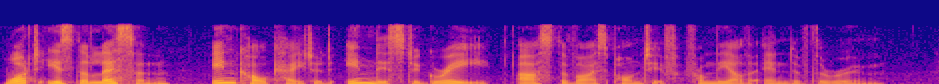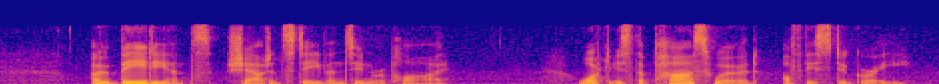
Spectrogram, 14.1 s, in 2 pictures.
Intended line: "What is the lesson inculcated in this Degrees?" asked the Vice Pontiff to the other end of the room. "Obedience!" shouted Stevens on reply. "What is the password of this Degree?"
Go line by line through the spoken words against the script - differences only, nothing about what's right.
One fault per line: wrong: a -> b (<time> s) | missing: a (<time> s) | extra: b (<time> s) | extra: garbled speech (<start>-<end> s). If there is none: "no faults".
wrong: Degrees -> Degree (3.0 s)
wrong: to -> from (5.1 s)
wrong: on -> in (9.7 s)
